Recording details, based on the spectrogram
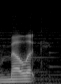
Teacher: the first syllable is accented, which is really unusual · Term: initial accent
